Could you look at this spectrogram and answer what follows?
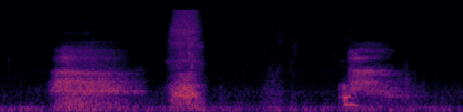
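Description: A drawn-in breath, then a sharp explosive sneeze, followed by another breathy sneeze-like burst; repeated sneezing.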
